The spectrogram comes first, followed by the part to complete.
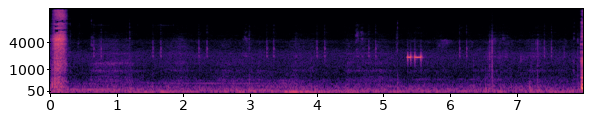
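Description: A short, high electronic beep of a few quick pulses about five seconds in, over a low, steady background with faint taps.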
